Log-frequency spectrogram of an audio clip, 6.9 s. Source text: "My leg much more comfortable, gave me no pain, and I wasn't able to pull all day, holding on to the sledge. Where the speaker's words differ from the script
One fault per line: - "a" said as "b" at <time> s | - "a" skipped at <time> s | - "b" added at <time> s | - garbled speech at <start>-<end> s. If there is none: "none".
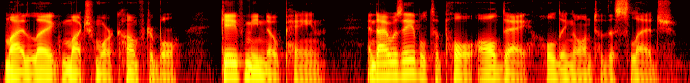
- "wasn't" said as "was" at 3.9 s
